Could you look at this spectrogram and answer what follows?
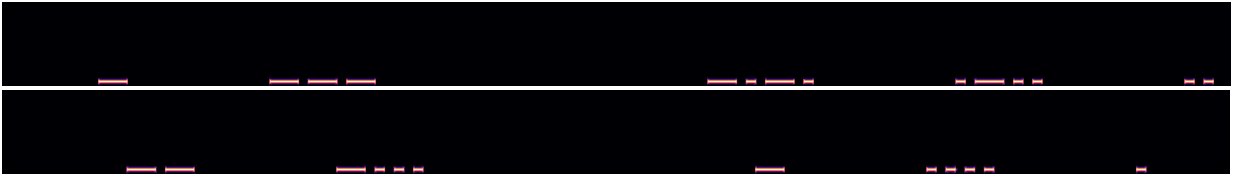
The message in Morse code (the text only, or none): TO CLIMB THE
